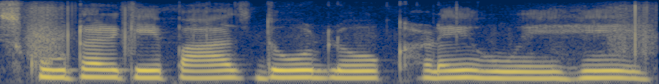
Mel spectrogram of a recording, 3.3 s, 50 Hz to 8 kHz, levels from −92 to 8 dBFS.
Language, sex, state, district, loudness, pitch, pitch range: Hindi, female, Madhya Pradesh, Bhopal, -13 LUFS, 205 Hz, 200-215 Hz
